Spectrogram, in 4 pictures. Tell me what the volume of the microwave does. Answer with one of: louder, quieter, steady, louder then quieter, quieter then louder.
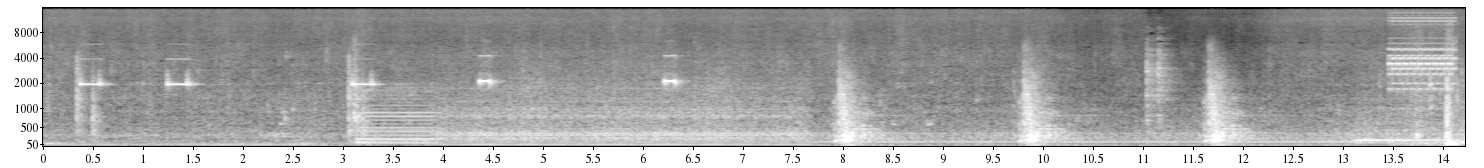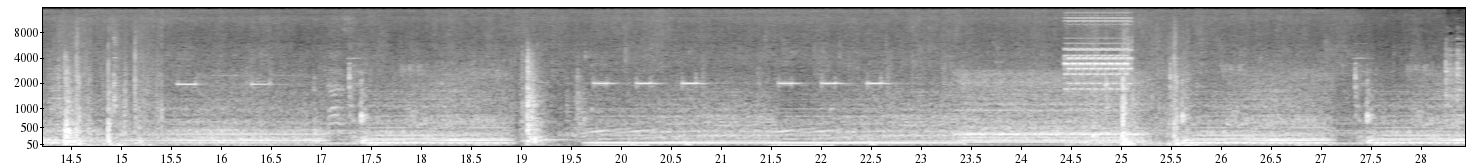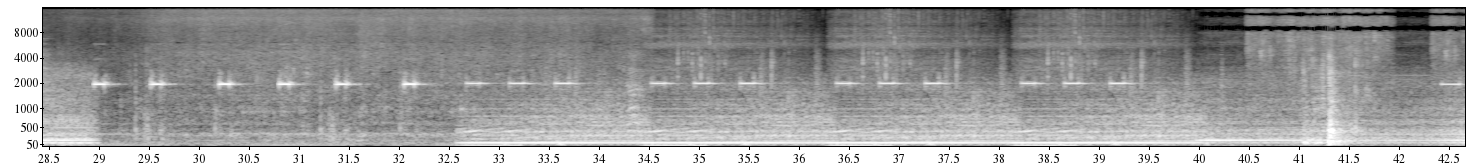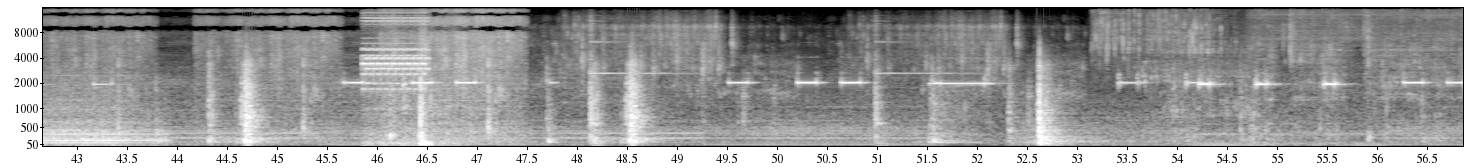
steady.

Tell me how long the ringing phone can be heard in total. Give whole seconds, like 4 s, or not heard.
4 s.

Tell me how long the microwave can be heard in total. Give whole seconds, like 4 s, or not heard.
57 s.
